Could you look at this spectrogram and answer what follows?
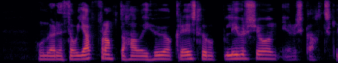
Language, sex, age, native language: Icelandic, male, 16, Icelandic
